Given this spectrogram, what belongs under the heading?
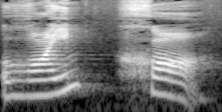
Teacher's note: غین خا یہ حلق کے اوپر والے حصے سے نکلتا ہے جو منہ کے نزدیک ہوتا ہے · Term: حروف ہلکی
